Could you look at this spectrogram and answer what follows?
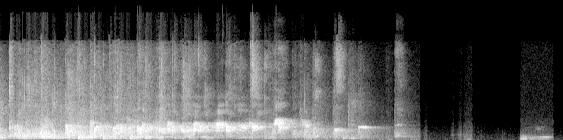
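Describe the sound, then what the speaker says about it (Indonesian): Classroom applause from a group of students, a steady burst of clapping that swells for about four seconds, then fades out, followed by a faint voice in the quiet. "tepuk tangan untuk kita"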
